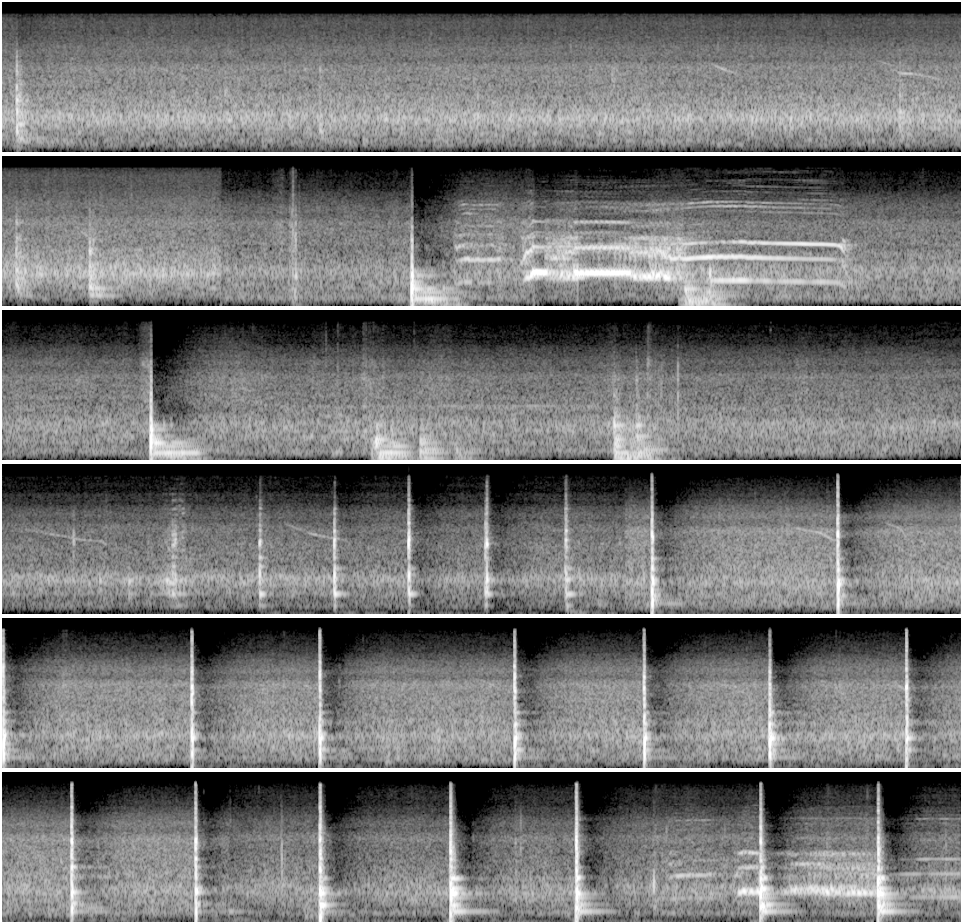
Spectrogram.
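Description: A rooster crows once, a few dull knocks sound around it, and a short call comes near the end. From about halfway through, an axe chops steadily into a log, with sharp strikes about one and a half a second as it cuts a notch.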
